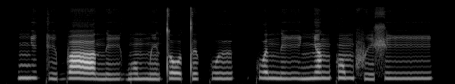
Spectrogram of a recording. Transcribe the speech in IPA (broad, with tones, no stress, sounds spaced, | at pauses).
ɲ i˦ k i˨ b aː˦˨ n iː˨ ɡʷ ũ˧ m ĩ˨ t o˦˨ t ɨ˧ kʷ ɨ˦ | kʷ ɛ˦ n iː˧ ɲ ã˦ ŋ k ɔ̃˦ m f i˨ ʃ iː˦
